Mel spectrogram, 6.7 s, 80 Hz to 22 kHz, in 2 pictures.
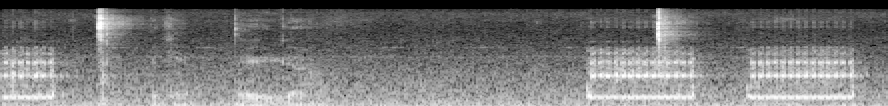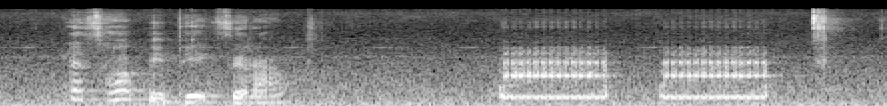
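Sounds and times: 
phone ringback tone: 0.0s - 0.4s, 2.1s - 3.6s, 5.0s - 6.3s
faint noise: 0.0s - 6.6s
speech: 3.9s - 4.6s, 5.2s - 5.4s.

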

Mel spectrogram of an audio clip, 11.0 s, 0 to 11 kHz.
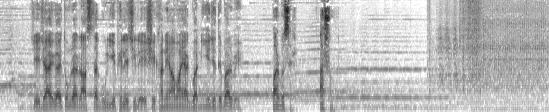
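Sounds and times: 
speech: 0.6s - 6.8s
red-and-black jeep engine roaring as it drives off along a hilly mountain road: 8.5s - 10.9s.

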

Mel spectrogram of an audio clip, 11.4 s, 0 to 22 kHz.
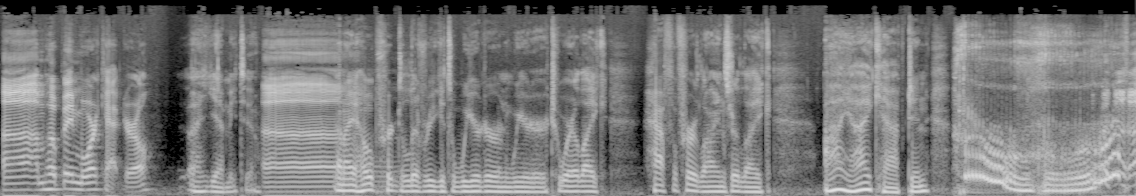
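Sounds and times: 
speech: 0.4s - 11.3s
person imitating a cat's meow: 9.6s - 11.2s.

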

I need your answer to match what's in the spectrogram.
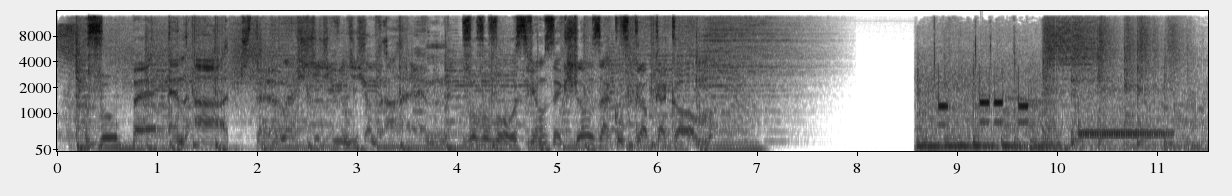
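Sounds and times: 
speech: 0.3s - 6.9s
touch-tone telephone dialing beeps: 8.8s - 11.2s.

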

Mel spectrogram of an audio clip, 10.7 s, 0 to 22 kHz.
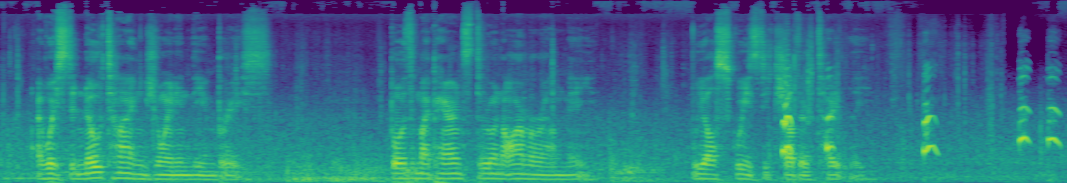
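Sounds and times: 
speech: 0.4s - 2.8s, 3.9s - 8.8s
puppy yapping: 7.8s - 9.4s, 10.2s - 10.6s.

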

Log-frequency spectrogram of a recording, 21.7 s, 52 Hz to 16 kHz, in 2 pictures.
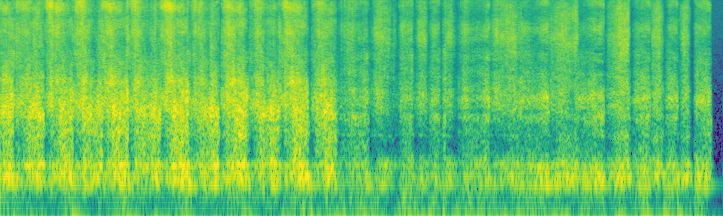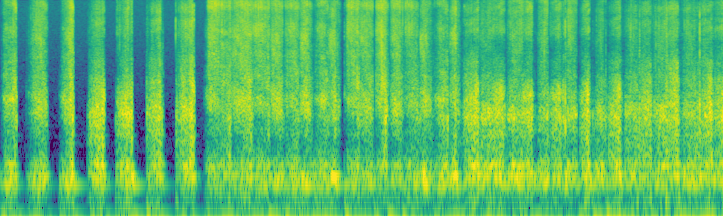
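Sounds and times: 
fingernails scratching across a microphone cover: 0.0s - 21.6s.

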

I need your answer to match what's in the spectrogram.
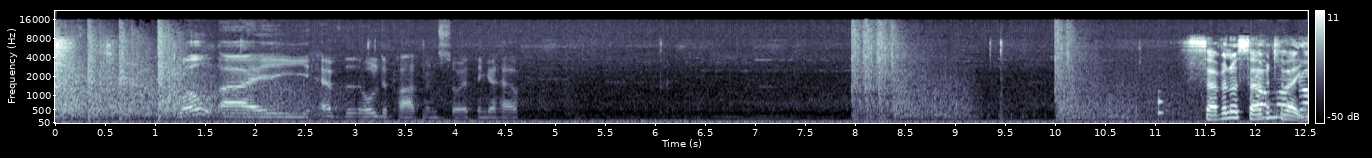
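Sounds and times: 
gunfire in a police video game: 0.0s - 1.8s, 8.0s - 9.3s, 10.0s - 11.0s
steady low rumble: 0.0s - 12.5s
speech: 1.3s - 4.8s, 11.5s - 12.5s.

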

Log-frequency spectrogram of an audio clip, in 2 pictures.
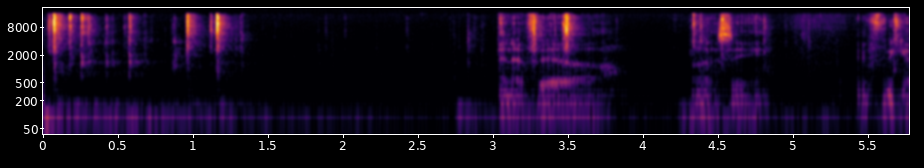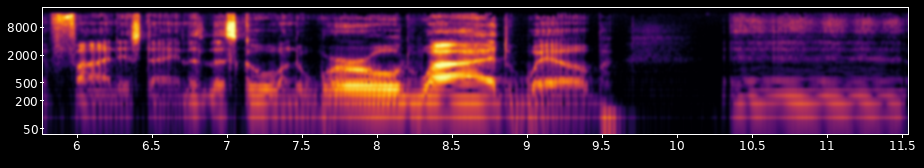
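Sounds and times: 
typing on a computer keyboard: 0.0s - 2.1s, 2.7s - 3.7s
speech: 3.2s - 9.6s, 10.3s - 11.5s.

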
